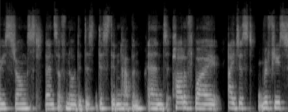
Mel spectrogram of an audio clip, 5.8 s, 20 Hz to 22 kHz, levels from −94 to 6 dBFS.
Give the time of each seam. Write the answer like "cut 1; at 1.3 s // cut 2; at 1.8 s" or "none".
cut 1; at 3.4 s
